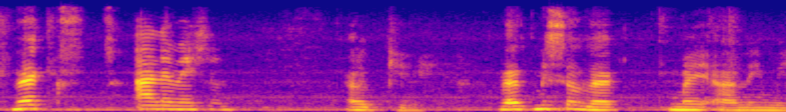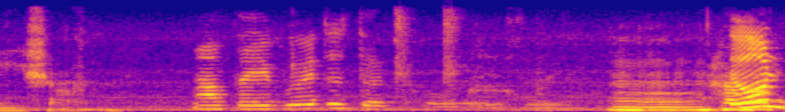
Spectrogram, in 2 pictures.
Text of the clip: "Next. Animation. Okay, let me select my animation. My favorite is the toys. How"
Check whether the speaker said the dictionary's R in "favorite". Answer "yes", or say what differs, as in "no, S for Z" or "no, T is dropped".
no, R is dropped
